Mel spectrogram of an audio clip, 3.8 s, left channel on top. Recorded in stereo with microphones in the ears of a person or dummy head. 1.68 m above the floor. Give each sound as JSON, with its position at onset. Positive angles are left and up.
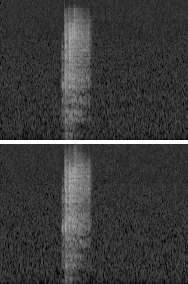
{"t": 1.2, "sound": "a dropped coin", "side_deg": 10, "distance_m": 1.1}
